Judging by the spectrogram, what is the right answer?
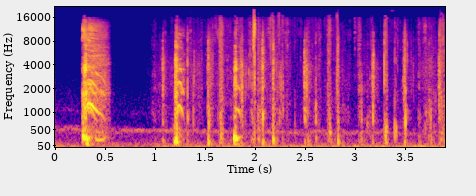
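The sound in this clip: A weary, pale man coughs quietly a few times, low and brief, over steady clip-clop of horse hooves.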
